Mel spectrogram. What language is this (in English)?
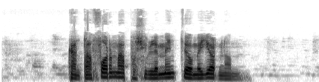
Galician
